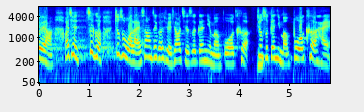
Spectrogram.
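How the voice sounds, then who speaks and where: A woman talks at a fairly quick pace in a fairly high pitch. Her pitch swings very widely. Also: very even loudness. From Zhejiang. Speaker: caller, student. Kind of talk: casual chat. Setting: phone call.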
